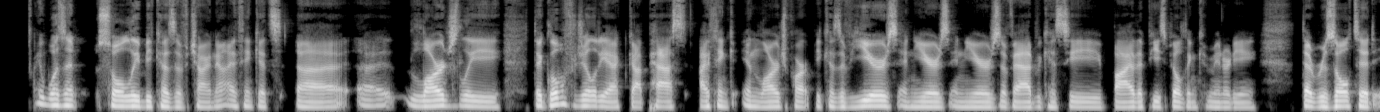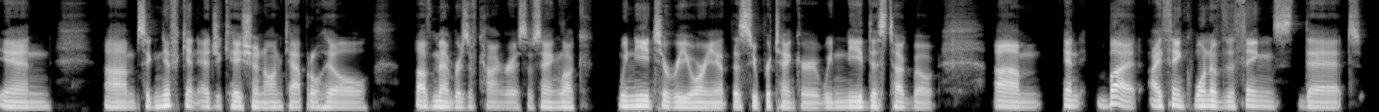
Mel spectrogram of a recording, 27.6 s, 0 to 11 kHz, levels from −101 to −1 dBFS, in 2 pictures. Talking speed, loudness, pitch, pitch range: 160 wpm, -20 LUFS, 110 Hz, 105-120 Hz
